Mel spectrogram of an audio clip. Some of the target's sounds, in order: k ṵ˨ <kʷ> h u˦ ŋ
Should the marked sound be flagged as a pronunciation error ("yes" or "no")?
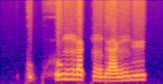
no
